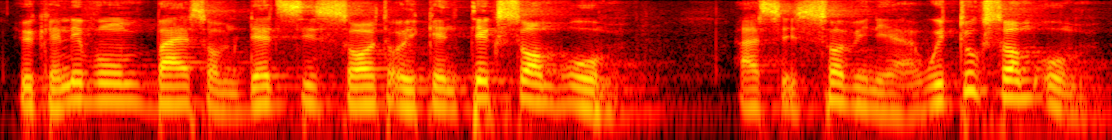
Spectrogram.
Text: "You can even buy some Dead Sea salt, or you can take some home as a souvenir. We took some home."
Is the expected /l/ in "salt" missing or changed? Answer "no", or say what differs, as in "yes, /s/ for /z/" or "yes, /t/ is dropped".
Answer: no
